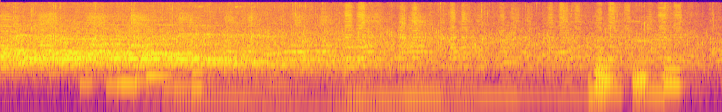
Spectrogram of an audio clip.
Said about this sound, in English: Clap for our wonderful Arubans.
